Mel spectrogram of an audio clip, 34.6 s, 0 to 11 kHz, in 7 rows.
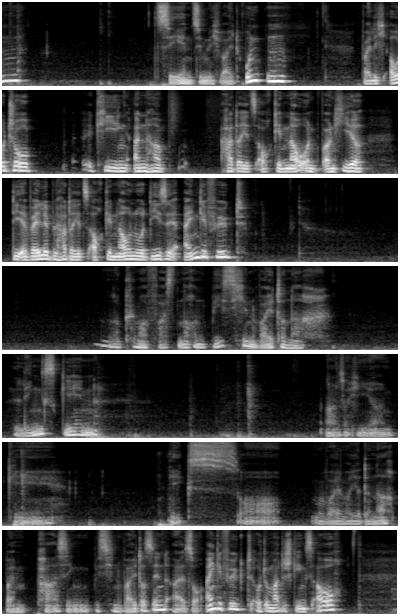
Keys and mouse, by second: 1.8 r, 20.8 g, 23.8 click, 24.8 g.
